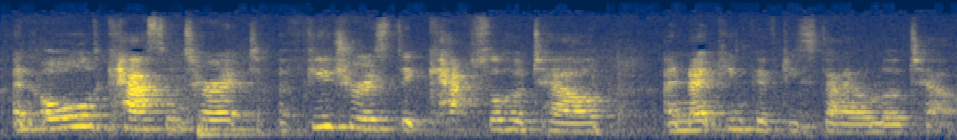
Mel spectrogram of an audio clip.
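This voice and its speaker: Casting: female stage-direction narrator, slightly high voice, live read with strong room echo. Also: quick pace, bright, forceful tone. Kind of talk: scripted narration at a staged reading. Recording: echoey room, distant mic, faint noise.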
